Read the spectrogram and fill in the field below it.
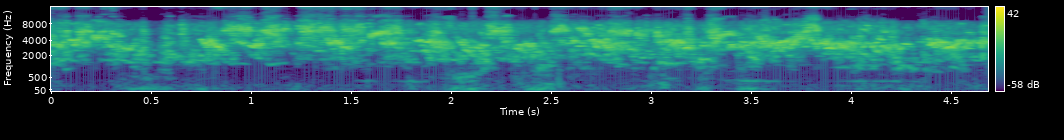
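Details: Several budgies chatter steadily, a busy mix of high twittering chirps and warbled notes with a few soft low thumps in the background.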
